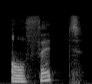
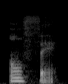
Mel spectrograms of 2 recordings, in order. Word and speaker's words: en fait: So whether you pronounce the final T or not, you can hear both. En fait. En fait. En fait. I'd rather pronounce it personally.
